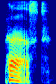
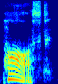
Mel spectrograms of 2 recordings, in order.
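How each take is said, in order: First: The word is said with an American accent. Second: The word is said with a British accent. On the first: "Americans say S sound, like they'll say past" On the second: "in British English, we say R sound ... we'll say past"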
